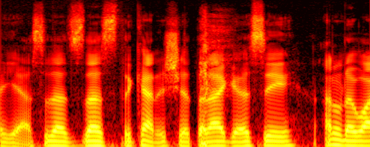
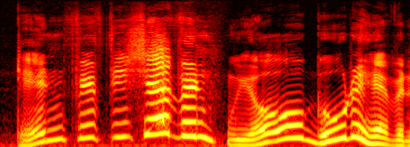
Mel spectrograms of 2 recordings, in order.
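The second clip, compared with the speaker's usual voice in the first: much higher, slower sing-song chant; eerie stranger again; 13 semitones higher than usual. Retold or imitated. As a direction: intone it like an unsettling rhyme. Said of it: "And he goes".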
